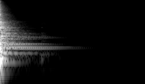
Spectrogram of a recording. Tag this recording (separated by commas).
Music, Drum, Musical instrument, Percussion, Snare drum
